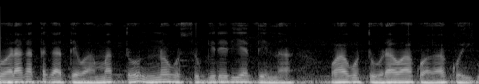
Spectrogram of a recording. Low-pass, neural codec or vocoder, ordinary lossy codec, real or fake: 7.2 kHz; none; none; real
